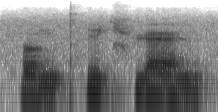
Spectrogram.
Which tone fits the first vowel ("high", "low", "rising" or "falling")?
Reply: low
